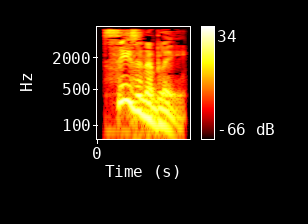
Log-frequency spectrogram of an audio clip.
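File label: "seasonably", British English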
